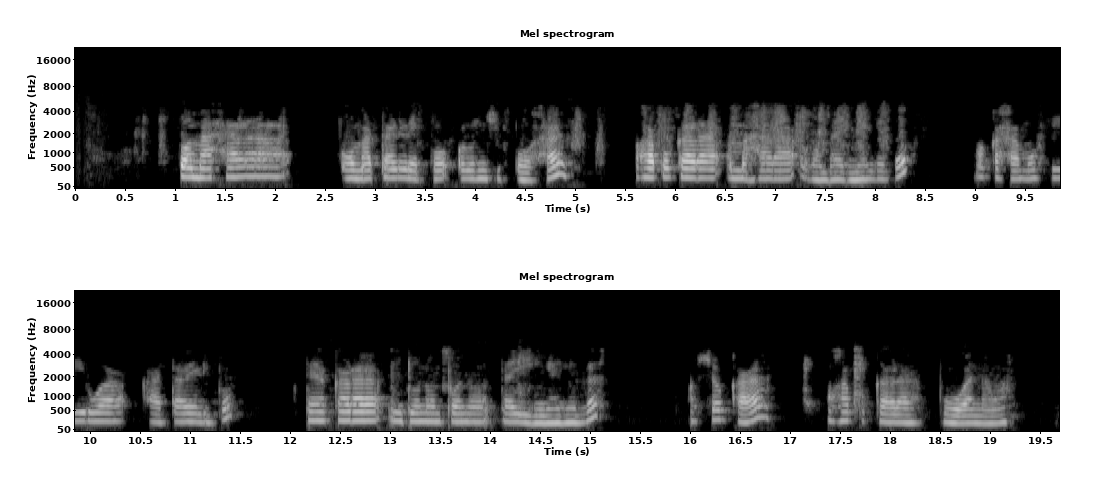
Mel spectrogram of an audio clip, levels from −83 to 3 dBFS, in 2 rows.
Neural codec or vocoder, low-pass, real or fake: vocoder, 22.05 kHz, 80 mel bands, Vocos; 7.2 kHz; fake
